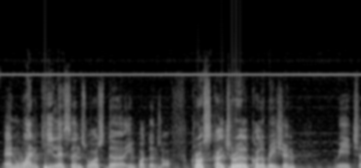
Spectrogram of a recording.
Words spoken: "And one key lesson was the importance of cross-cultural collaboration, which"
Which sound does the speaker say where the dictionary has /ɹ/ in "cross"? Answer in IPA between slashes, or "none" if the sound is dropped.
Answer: /ɹ/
